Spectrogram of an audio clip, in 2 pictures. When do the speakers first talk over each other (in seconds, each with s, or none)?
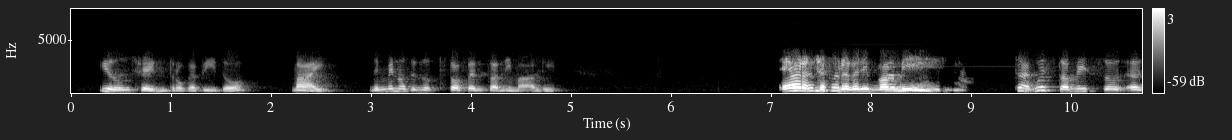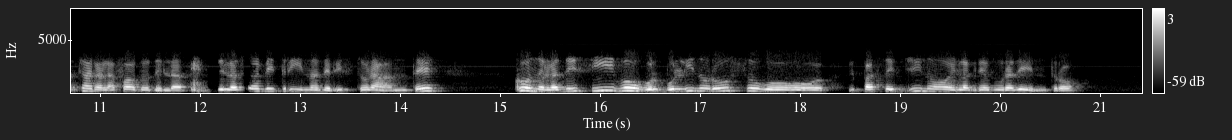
7.3 s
